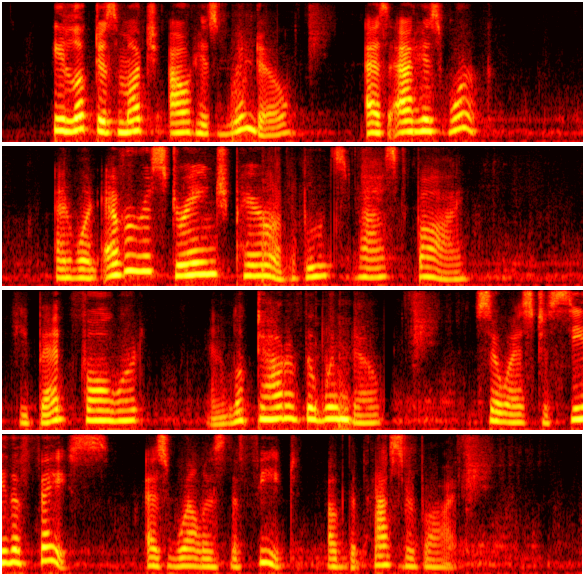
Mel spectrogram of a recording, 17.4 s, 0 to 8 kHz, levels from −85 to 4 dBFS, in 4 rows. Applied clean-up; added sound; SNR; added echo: neural separator model SepFormer DNS4.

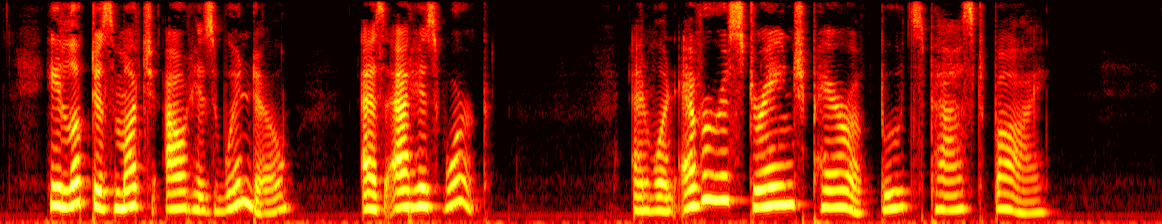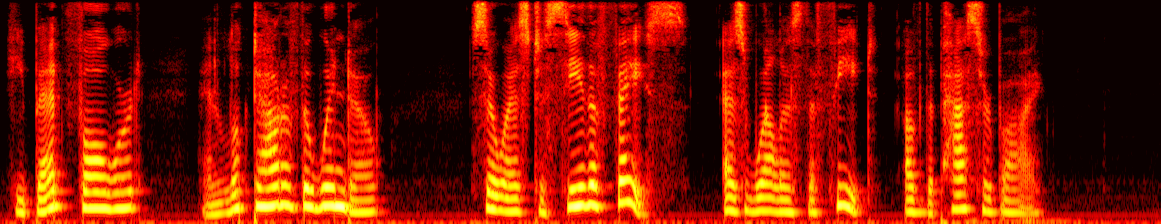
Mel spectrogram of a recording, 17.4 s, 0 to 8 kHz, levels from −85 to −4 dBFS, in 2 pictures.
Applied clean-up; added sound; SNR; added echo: none; none; none; none.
